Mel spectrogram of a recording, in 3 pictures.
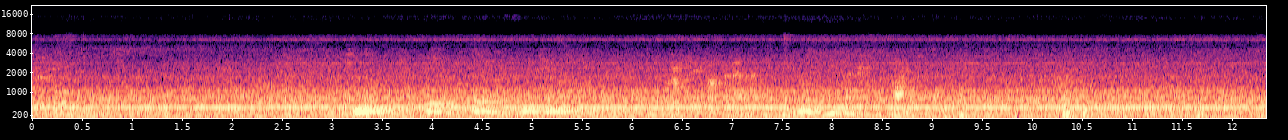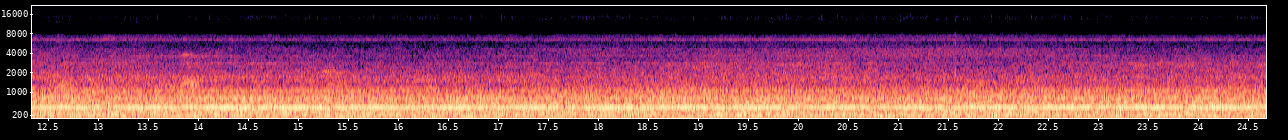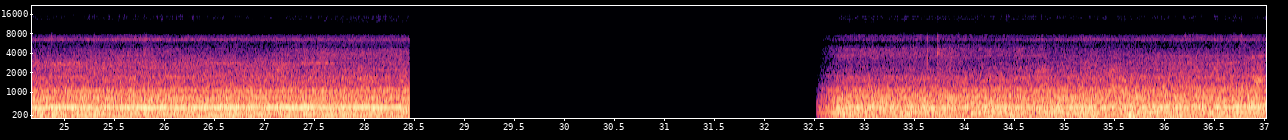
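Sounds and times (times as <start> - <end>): train running rumble: 0.0 - 17.8
constant high hum: 0.0 - 28.4, 32.6 - 37.0.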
